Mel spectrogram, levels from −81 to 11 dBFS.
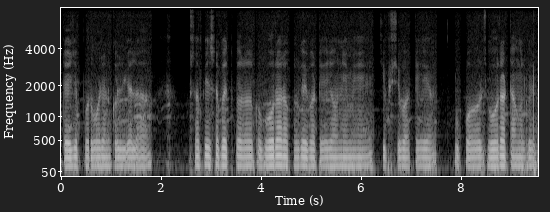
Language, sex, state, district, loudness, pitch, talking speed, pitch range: Bhojpuri, male, Uttar Pradesh, Deoria, -19 LUFS, 115 Hz, 140 wpm, 115-120 Hz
